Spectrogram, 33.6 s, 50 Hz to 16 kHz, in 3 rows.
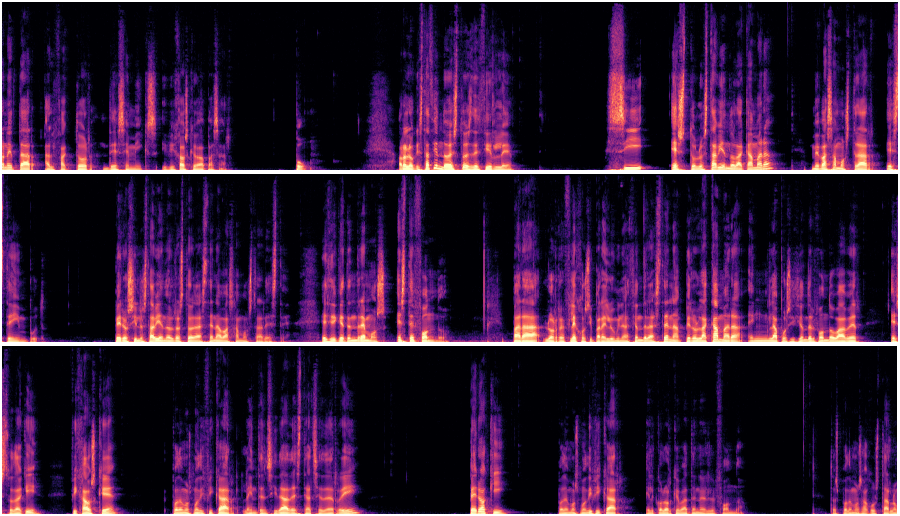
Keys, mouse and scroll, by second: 0.7 click, 3.9 middle click, 4.7 scroll down 1, 5.3 middle click, 6.3 click, 10.3 click, 22.1 middle click, 22.5 scroll up 1, 23.8 click.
